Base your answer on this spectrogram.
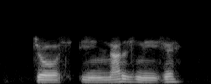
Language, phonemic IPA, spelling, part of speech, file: Navajo, /t͡ʃòːɬ ʔìːh nɑ́lnìːhɪ́/, jooł iih nálniihí, noun, Nv-jooł iih nálniihí.ogg
- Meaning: 1. basketball (game) 2. basketball (the ball) 3. basketball hoop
